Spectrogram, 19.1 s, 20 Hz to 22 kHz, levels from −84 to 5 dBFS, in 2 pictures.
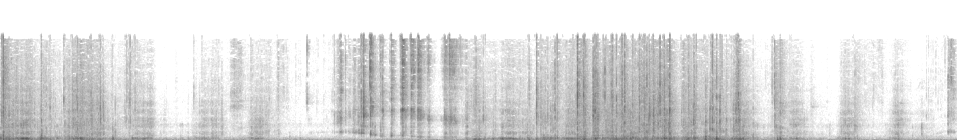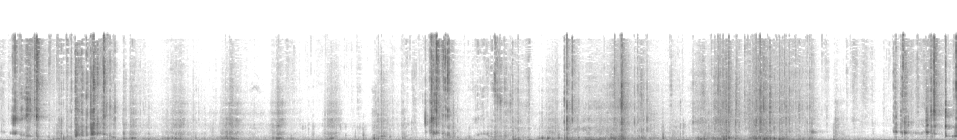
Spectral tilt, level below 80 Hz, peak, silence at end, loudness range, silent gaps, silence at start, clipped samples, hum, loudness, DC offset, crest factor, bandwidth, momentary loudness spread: -2 dB/octave; -52 dBFS; -4 dBFS; 0 s; 4 LU; none; 0 s; under 0.1%; none; -35 LUFS; under 0.1%; 34 dB; 17 kHz; 18 LU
